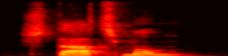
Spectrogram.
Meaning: statesman
- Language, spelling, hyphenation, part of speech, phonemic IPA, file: Dutch, staatsman, staats‧man, noun, /ˈstaːts.mɑn/, Nl-staatsman.ogg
